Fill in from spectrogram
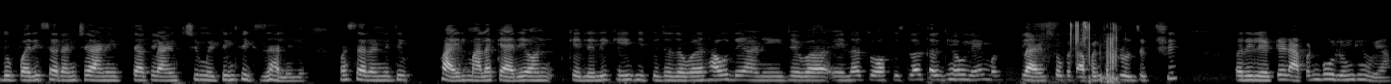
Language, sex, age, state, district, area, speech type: Marathi, female, 18-30, Maharashtra, Thane, urban, spontaneous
